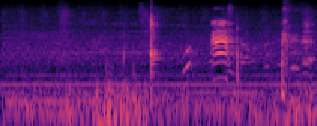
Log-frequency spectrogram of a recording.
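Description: A putter strikes a mini-golf ball once, a single sharp click about two seconds in, over a steady low rumble.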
